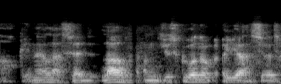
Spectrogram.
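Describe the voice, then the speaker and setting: The speaker is a man. He talks with a Teesside accent. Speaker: former doorman telling stories. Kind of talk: casual storytelling chat.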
